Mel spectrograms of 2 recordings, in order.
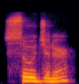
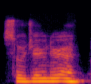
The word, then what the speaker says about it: Sojourner: signs of the sh sojourner so junior i don't know yes yep you said it right the second time a journey okay uh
